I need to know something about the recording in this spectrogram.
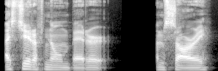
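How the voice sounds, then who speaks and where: Casting: male actor for a worrying, devoted alien shipmate, fairly deep voice, earnest and halting, formal turns of phrase, intimate ASMR roleplay. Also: level tone, a bit bright. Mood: remorseful, shaken. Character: anxious, caring male alien crewmate on a spaceship. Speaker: ship crewmate tending a sick human.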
